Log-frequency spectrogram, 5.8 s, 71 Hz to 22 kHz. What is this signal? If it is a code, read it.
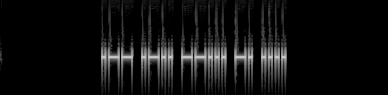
Morse code, heard as a keyed tone, about 24 wpm, 700 Hz. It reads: WL7NH
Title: Speed Racing - USA Call Signs 20wpm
